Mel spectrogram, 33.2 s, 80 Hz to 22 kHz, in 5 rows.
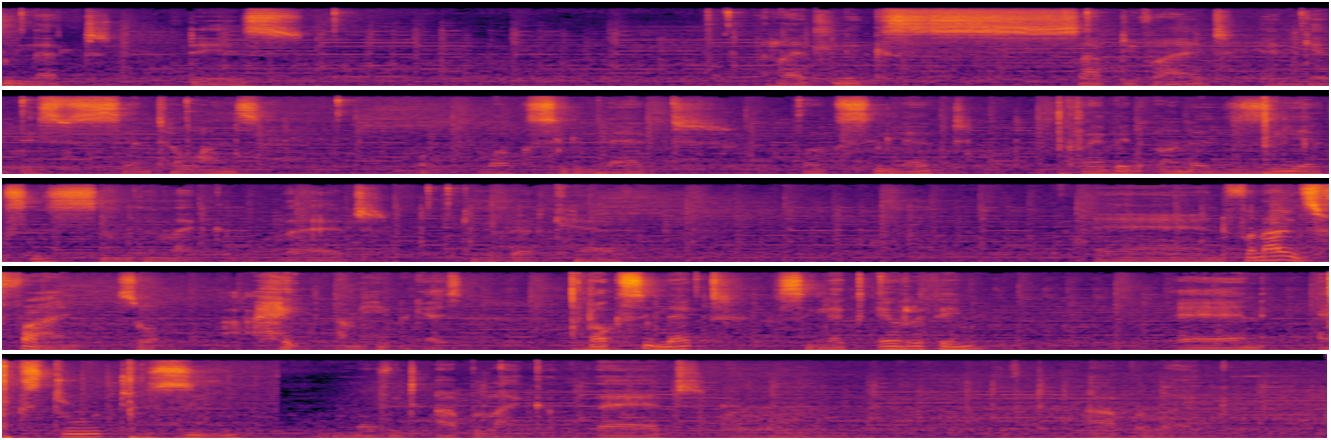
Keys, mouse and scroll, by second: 3.7-5.6 right drag, 6.8 click, 7.9 click, 10.1 click, 12.3 g, 13.4 z, 15.7 click, 22.9 b, 26.8 e, 27.5 z.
